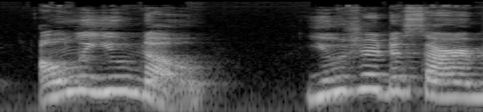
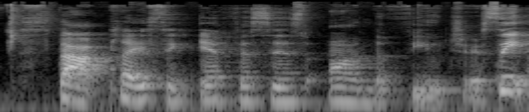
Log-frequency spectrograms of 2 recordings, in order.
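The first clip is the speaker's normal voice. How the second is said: ordinary delivery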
